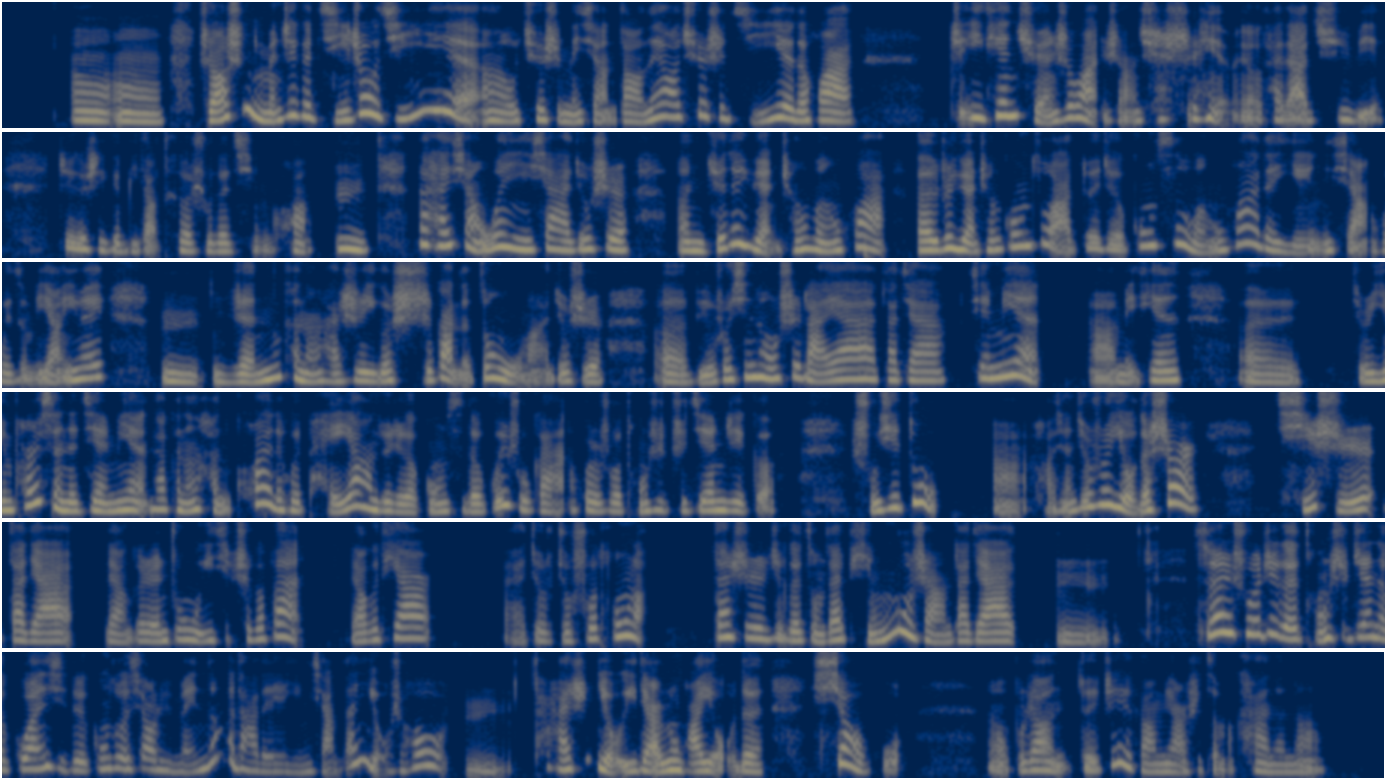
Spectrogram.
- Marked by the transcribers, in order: laughing while speaking: "确实"; in English: "in person"; lip smack
- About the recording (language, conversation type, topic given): Chinese, podcast, 远程工作会如何影响公司文化？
